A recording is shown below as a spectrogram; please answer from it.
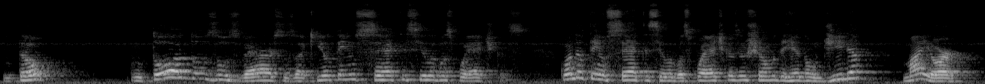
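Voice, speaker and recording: A man's voice: high-pitched, expressive, unhurried, dark tone, roomy sound. A man teaching a poetry lesson, explaining step by step and often checking that listeners follow.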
